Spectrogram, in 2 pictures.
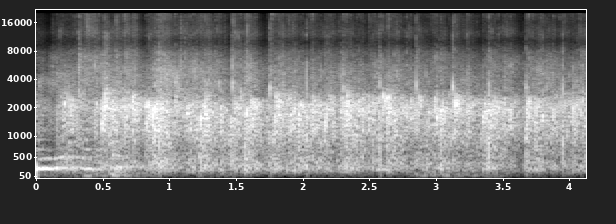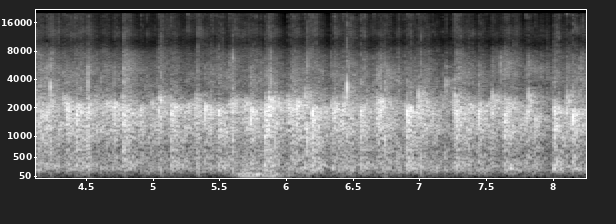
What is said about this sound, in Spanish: ¿Cuántos pueden dar un aplauso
